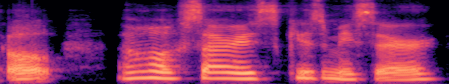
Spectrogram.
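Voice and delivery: high-pitched, courteous little apology; polite apology. Retold or imitated. Daughter to older shopper in the aisle, politely apologetic. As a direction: imitate a polite young adult, voice lifted. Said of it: "not used to people being polite".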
